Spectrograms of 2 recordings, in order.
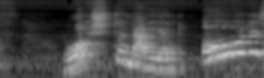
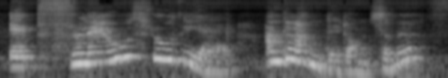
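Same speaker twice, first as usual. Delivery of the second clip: usual speaking voice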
